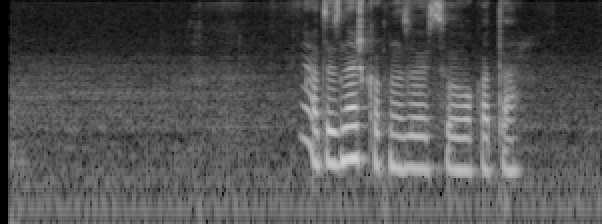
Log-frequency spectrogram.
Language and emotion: Russian, neutral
